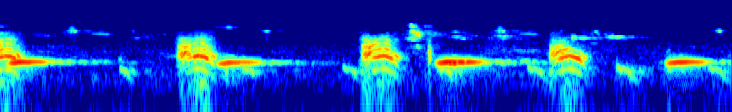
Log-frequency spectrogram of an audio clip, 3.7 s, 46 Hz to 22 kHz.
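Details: Night calling of a greater painted-snipe in March 2024: bent, harmonic nasal notes each followed by a short level hoot, about every 0.9 seconds, in otherwise quiet surroundings.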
